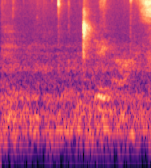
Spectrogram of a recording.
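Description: A single sharp click a little over a second in, over soft, low murmuring of a man's voice.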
